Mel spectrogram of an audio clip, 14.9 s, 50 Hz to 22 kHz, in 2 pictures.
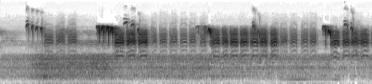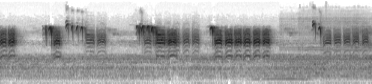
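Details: A Black-capped Chickadee back in a bush right after a shrike attack gives repeated harsh, buzzy chickadee-dee-dee alarm calls, each about a second long, every second or two. Other chickadees about 30 feet away answer.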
